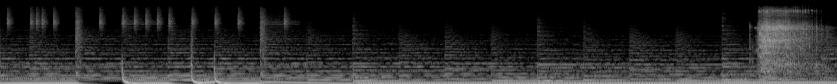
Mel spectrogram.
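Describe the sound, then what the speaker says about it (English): A hand ratchet loosens 12 mm tensioner bolts on a Toyota 2JZ-GTE engine during cylinder head removal, giving rapid close metallic clicking in several bursts with short pauses between them. "Make sure you loosen both bolts evenly too"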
